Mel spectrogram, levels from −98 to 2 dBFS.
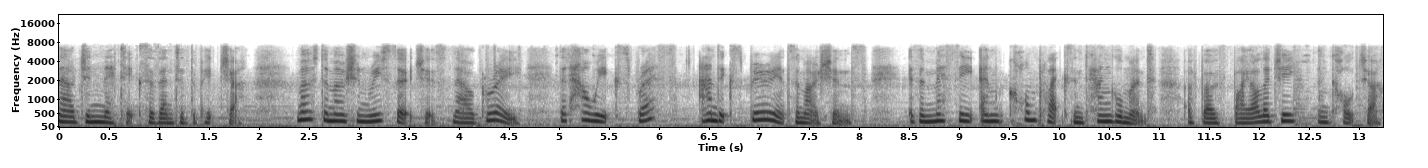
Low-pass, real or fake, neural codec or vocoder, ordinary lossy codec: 7.2 kHz; real; none; Opus, 24 kbps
